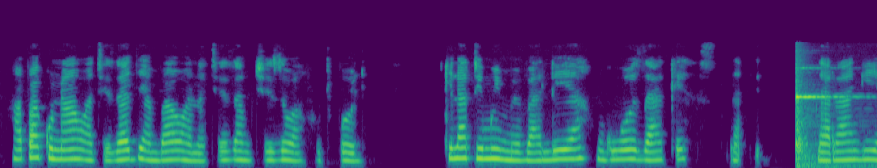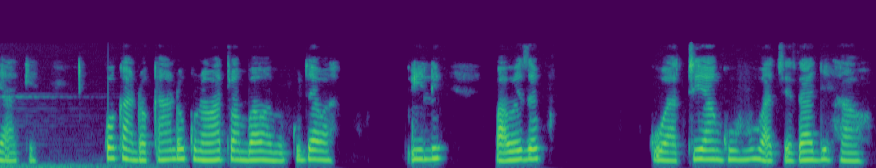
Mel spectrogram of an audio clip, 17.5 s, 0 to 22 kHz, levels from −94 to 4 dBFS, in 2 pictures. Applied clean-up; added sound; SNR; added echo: none; Piano; 4 dB; none.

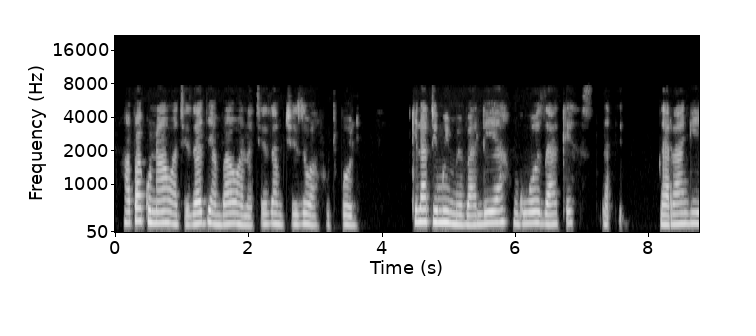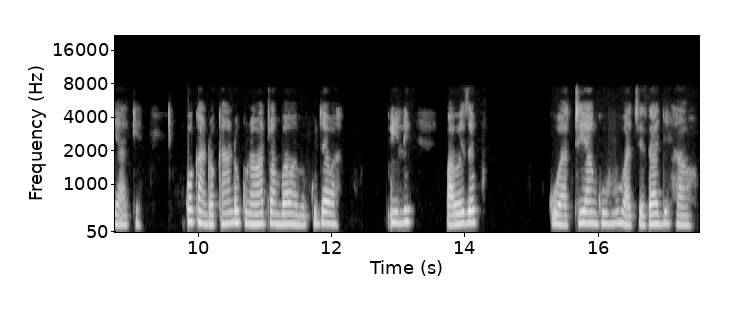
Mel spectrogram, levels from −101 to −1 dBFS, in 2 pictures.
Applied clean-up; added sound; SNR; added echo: none; none; none; none.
